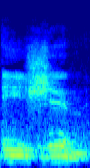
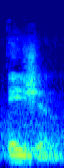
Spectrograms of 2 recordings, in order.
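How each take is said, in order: First: The second syllable has a short 'i' vowel. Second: The second syllable has a weak 'uh' vowel. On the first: "So it's an I sound for me" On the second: "you could even try this schwa sound"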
